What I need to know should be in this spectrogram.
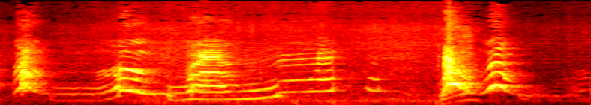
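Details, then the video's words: Pet dog producing a string of tonal, talking-style howls and yowls, several drawn-out wavering notes that slide in pitch, ending with two sharper, higher yelps; a person nearby prompts the dog to say good morning. "howling/barking compilation"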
